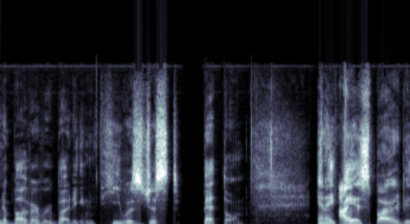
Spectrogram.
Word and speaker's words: Beto: Yeah, because if for Spanish words, if the end of the word ends with either N or S or a vowel, then the natural emphasis goes on the second to the last syllable.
